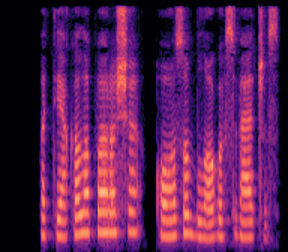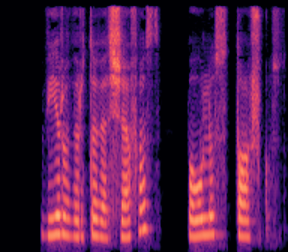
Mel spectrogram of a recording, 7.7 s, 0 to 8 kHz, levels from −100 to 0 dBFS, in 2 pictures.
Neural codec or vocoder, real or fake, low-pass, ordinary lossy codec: none; real; 7.2 kHz; MP3, 48 kbps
